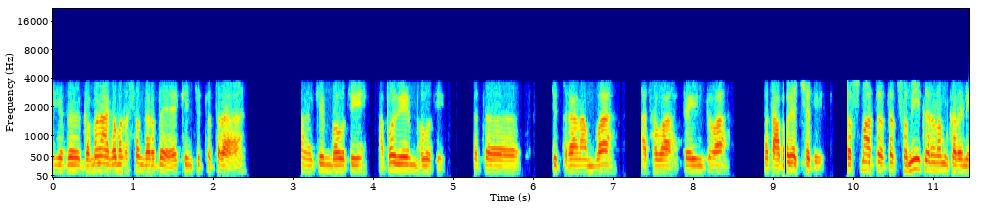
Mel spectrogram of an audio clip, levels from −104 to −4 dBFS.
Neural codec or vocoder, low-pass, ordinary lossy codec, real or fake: none; 3.6 kHz; none; real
